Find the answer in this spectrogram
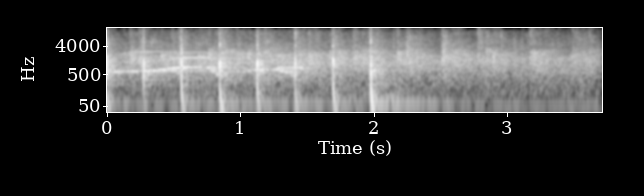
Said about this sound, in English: I'd like all our veterans to stand. We got a few of them in the crowd. All our veterans. Man, that's awesome. Give them a hand.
